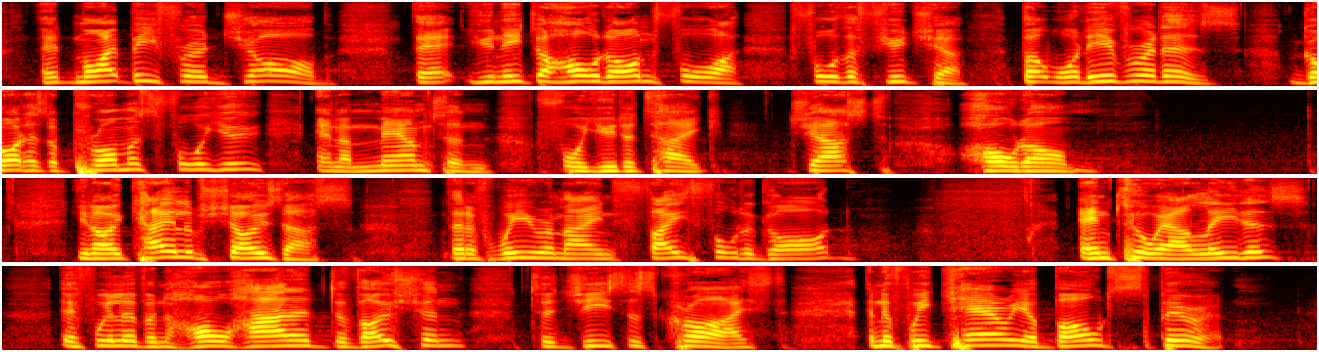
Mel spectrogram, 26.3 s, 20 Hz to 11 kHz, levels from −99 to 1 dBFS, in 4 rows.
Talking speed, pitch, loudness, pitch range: 155 wpm, 190 Hz, -26 LUFS, 170-205 Hz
